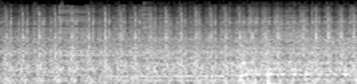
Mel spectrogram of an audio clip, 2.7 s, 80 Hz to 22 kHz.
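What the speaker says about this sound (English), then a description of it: "I'm starting at the very edge and going to sew all the way along to the very end." A sewing machine stitches steadily along the edge of a quilt at stitch length 2, a fast, even mechanical whir that runs close and continuous without pause or speech.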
